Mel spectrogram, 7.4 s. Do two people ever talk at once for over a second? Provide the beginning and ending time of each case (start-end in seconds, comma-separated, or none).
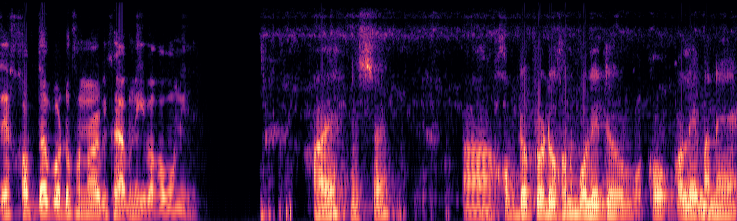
none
